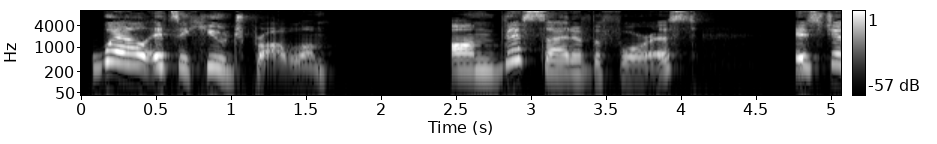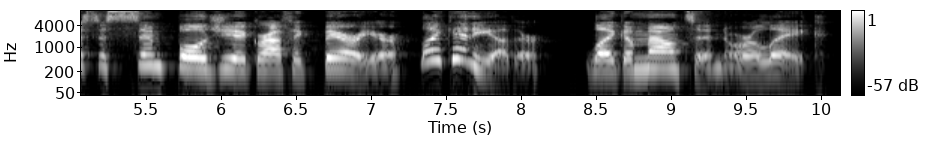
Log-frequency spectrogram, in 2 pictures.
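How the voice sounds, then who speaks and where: A woman's voice: a little high, lively intonation, a little slow, vocal fry. A woman playing an earnest, caring necromancer in a scripted audio roleplay, speaking directly to the listener in a conversational, reassuring way. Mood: earnest, eager. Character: earnest, caring female necromancer with a grand plan.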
